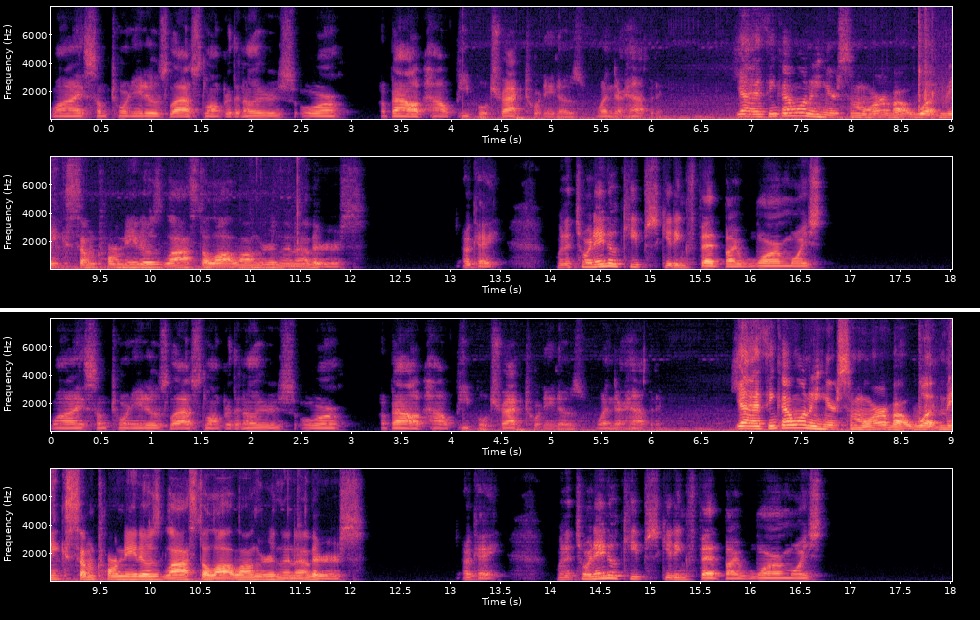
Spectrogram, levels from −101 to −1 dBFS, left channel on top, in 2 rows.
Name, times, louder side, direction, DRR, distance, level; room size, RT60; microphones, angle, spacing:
voice 1, 0.0-2.9 3.4-6.1 13.1-16.7, left 2 dB, 15° left, 0.6 m, -28 dB
Fireworks, 4.1-11.5, left 2 dB, 60° left, 0.6 m, -42 dB
voice 2, 6.8-12.1, right 4 dB, 65° right, 0.5 m, -22 dB
2.9 x 2.2 x 4.1 m
head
